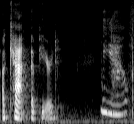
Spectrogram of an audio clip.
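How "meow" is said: high, soft little meow; cat meow. Acted. Reader voices the cat that appeared, high soft meow. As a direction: mew softly like a small cat.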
